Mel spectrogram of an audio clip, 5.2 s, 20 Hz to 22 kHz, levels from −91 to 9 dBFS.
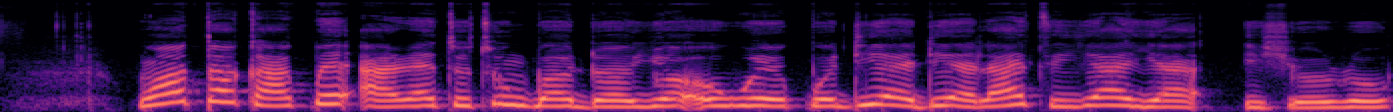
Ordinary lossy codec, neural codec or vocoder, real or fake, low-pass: none; vocoder, 44.1 kHz, 128 mel bands every 256 samples, BigVGAN v2; fake; 19.8 kHz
